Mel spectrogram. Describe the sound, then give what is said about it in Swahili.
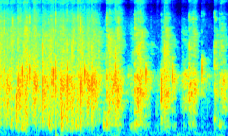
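An audience applauds in uneven, surging bursts of clapping that rise and dip several times before a final flurry. “Kwa hiyo hebu mjipigie makofi kwa hiyo.”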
